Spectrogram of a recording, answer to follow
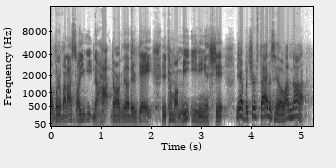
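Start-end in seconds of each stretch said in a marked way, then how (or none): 0.0-3.5 defensive retort. Retold or imitated. Acted quarrel, defensive friend.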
